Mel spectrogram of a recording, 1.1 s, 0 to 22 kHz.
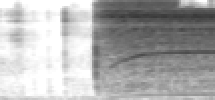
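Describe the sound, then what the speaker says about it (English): An electric drill fitted with a small diamond bit spins up abruptly after a moment of quiet, then runs at a steady high whine while cleaning a part of a Janome MC6600 sewing machine, loud and close. "I'm going to use my drill and a diamond bit and just clean that up"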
